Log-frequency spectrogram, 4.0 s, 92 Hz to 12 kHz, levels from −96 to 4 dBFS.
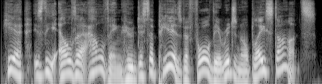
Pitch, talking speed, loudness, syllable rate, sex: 150 Hz, 180 wpm, -15 LUFS, 6.0 syllables/s, male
